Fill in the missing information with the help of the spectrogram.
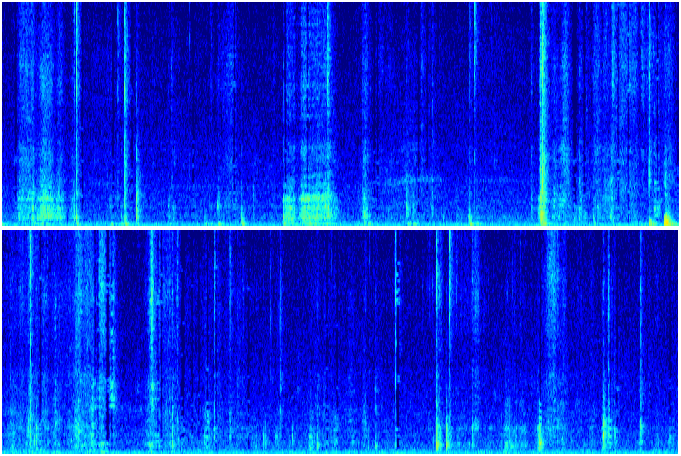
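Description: Pocketknife blade scraping and slitting the tape on a cardboard mailing box: faint, intermittent scratches with a few sharp clicks and taps.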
